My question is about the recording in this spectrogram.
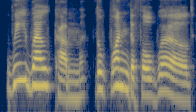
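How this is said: It has an English accent with rounded lips.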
